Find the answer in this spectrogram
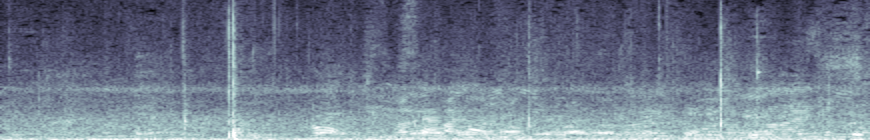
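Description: A baseball pitch popping into the catcher's mitt with one sharp crack about a second in, over a steady murmur of players' and spectators' voices. A second, fainter crack comes near the end.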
